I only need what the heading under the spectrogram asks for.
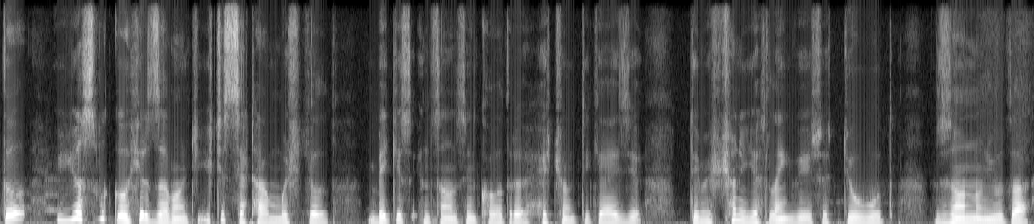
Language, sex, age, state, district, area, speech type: Kashmiri, male, 30-45, Jammu and Kashmir, Ganderbal, rural, spontaneous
